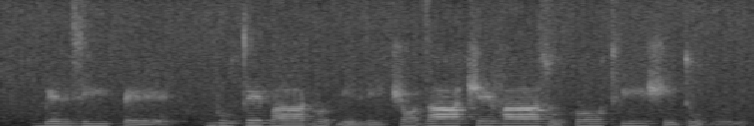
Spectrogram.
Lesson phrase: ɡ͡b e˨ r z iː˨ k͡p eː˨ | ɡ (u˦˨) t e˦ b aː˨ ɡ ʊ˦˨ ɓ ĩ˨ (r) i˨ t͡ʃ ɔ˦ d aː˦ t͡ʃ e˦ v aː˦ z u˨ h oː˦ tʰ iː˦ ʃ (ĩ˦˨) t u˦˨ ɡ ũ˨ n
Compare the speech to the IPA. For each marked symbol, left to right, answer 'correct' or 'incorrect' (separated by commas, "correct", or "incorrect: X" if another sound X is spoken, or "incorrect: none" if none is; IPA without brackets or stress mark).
correct, correct, incorrect: ĩ˨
